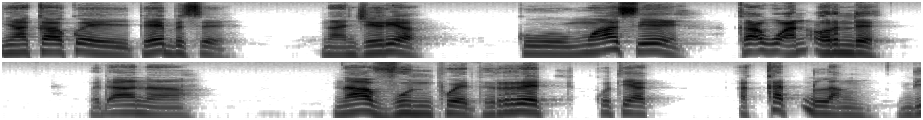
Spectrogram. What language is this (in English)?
Cakfem-Mushere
